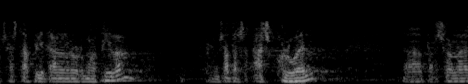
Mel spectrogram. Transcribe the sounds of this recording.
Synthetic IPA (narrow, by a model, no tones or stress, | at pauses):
səst̪aːplikanlanuɾmat̪iβ̞ə | pəɾnuzalt̪ɾəsəskluɛm | əpəɾsona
